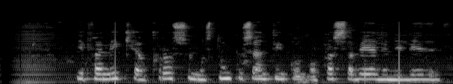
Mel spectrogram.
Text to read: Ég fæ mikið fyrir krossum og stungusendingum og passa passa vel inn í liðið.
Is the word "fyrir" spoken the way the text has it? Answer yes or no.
no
